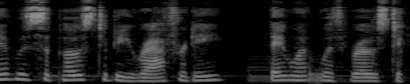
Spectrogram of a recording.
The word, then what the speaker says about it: Rayfarty: wanting to name my niece Rayfarty, pronounced Rafferty, not at all like Rayfarty.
